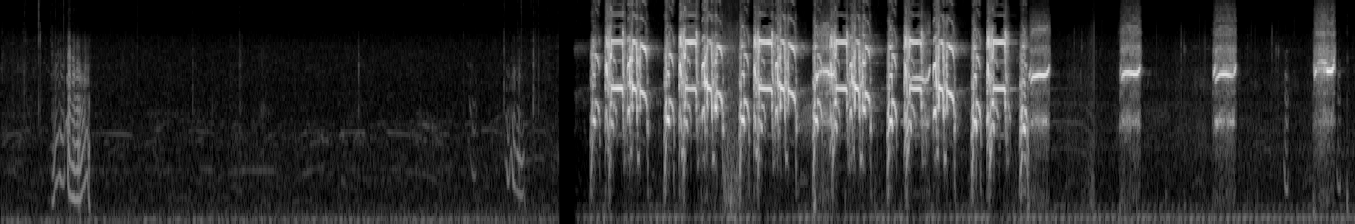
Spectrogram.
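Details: After a brief faint note and a long pause, a francolin bursts into a rapid, scratchy run of squawking notes. It then slows to a few loud, clipped, high notes spaced about half a second apart. Otherwise silent.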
